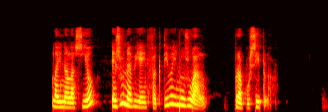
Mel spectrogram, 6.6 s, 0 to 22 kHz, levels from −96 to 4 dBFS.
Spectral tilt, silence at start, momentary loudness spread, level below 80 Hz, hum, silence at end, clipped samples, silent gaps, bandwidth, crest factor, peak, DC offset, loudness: -5 dB/octave; 1.05 s; 11 LU; -60 dBFS; none; 1.2 s; under 0.1%; 4.61-4.67 s; 8.4 kHz; 18 dB; -4 dBFS; under 0.1%; -20 LUFS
